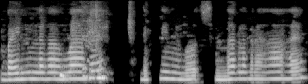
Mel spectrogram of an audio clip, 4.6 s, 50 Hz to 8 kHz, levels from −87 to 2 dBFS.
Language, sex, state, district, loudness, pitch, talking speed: Hindi, female, Bihar, Purnia, -18 LUFS, 220 Hz, 155 wpm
